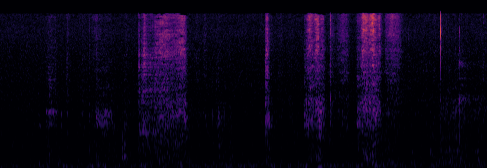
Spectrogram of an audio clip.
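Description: Pen drawing on a paper notepad: a few faint scratching strokes of the tip across the paper, the longest about two seconds in.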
